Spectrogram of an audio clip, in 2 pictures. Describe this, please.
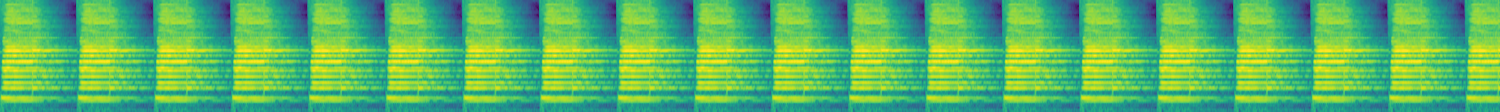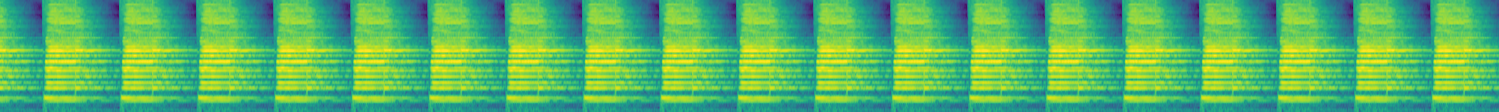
Sound effects > Vehicles
VEHAlrm-CU Car Alarm, Horn Honks, Looped Nicholas Judy TDC
A car alarm horn honking. Looped.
